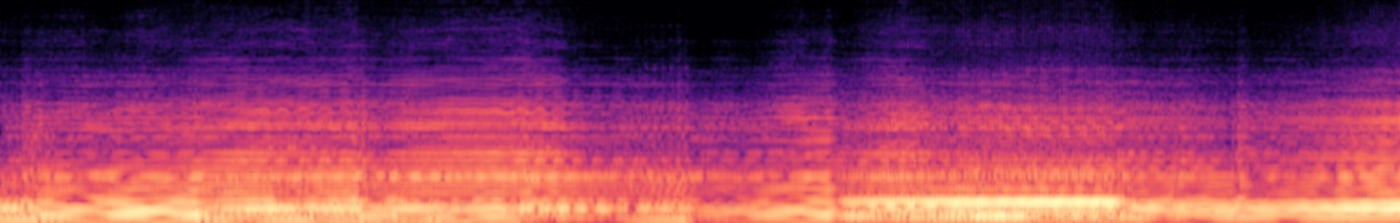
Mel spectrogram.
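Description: Sampled solo cello from the Cello Untamed library, played from a keyboard: a slow phrase of long bowed notes, changing pitch every few seconds and swelling louder a little past the middle.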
